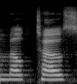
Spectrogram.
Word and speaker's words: milquetoast: gosh that's spelled crazy how was that pronounced how do you say that word is it just red like a milk toast and yes yes it is that's all it took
